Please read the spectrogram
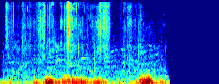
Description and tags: steps on leaves
Girl walking on leaves
foot, footsteps, human, leaves, step, steps, walk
